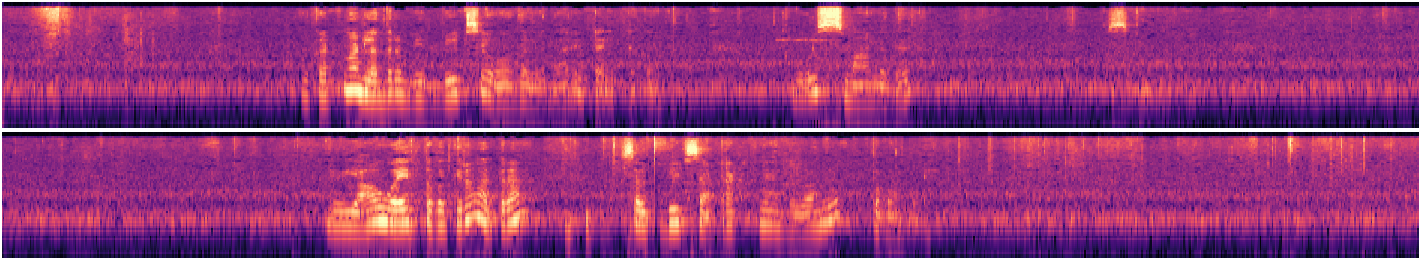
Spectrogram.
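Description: Stiff plastic cords rustle and tick softly as they are handled.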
